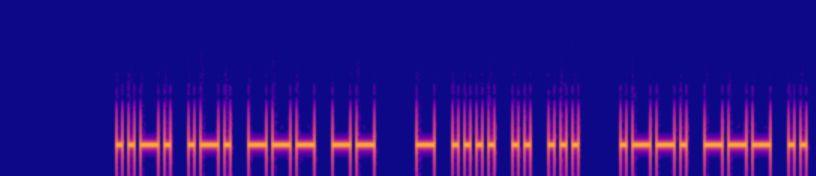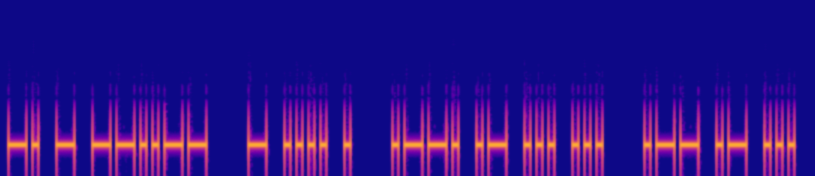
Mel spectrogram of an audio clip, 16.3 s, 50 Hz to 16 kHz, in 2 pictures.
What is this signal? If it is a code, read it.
Morse code, heard as a keyed tone, about 20 wpm, 700 Hz. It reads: FROM THIS POINT, THE PASS WAS
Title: Sentences from Top 1200 Words 20wpm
